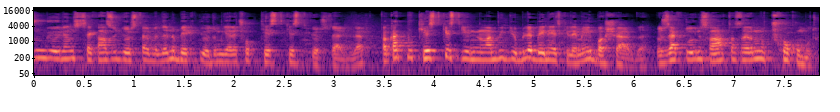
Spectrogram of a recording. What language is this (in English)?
Turkish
